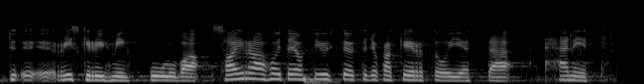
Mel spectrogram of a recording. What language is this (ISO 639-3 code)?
fin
